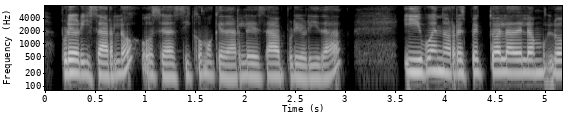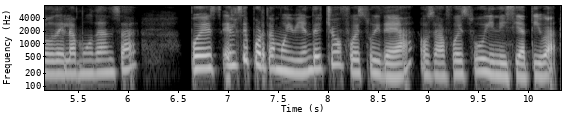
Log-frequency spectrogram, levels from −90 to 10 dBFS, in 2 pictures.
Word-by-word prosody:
priorizarlo, 190 -2 +3
o 185 - -3
sea, 170 -1 -1
así 165 +2 -7
como 185 +2 -6
que 170 -2 -3
darle 170 +2 -2
esa 170 +1 0
prioridad, 160 - -4 0.6
y 215 0 +3
bueno, 225 -2 +1
respecto 205 +1 -1
a 215 - +5
la 210 -1 +3
de 205 0 +4
la 205 0 +3
lo 200 -1 0
de 195 0 0
la 195 0 +1
mudanza, 210 +6 -3 0.5
pues 260 0 +5
él 310 +2 +1
se 425 - +1
porta 305 -7 +3
muy 235 -3 +1
bien, 210 +2 -1
de 250 - +4
hecho 320 +6 -3
fue 255 -9 -1
su 205 - -4
idea, 175 -3 +1
o - - -4
sea, 180 -1 -2
fue 195 +3 -2
su 220 +4 -2
iniciativa. 175 -2 0
195 Hz, 210 wpm, -21 LUFS, 175-215 Hz, 0.6 s, a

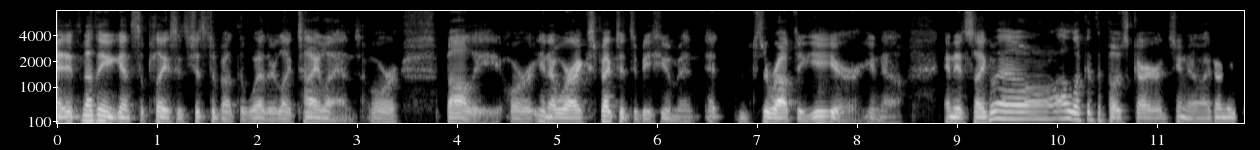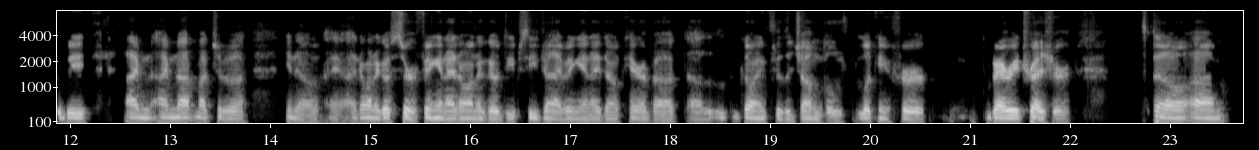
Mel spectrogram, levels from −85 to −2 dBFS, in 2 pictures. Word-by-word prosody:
it's 115 0 +1
nothing 135 0 +6
against 110 -2 +2
the - - -8
place, 105 -5 +1
it's 95 -1 -8
just 115 0 -4
about 90 - -4
the - - -7
weather, 90 -2 -2
like 90 -2 -3
Thailand 110 -4 -2
or 90 -3 -5 0.5
Bali 95 -5 0
or, 95 -1 -3
you 130 - -2
know, 110 -2 +2
where 105 -1 +5
I - - +7
expect - - +1
it - - -1
to - - -8
be - - -4
humid, 80 -1 -8
eh, 120 - -6 0.5
throughout 110 -4 +6
the - - -2
year, 120 +7 0
you - - -9
know? - - -13 0.5
And 115 0 +2
it's 110 +2 -1
like, 115 0 +4
well, 180 - +2
I'll 190 - +1
look 170 -1 +1
at 175 - -2
the 155 - -9
postcards, 105 -2 -3
you 120 - -3
know, 100 -2 -5
I 100 - -6
don't 110 0 -2
need 105 -1 -3
to - - +1
be 105 -1 +2 0.4
I'm 105 -2 +1
I'm 110 -1 -1
not 110 -1 +1
much 110 -2 -3
of 95 - -2
a 95 -1 -3 0.4
you - - -4
know, 90 -1 -5 0.3
I - - -5
I - - -4
don't 105 +1 -1
wanna 100 -2 +2
go 110 - +4
surfing 105 -1 +1
and 95 - +2
I 95 - +4
don't 100 - +1
wanna 95 0 0
go 95 0 +1
deep-sea 100 +2 -4
diving 95 -1 -1
and 90 0 -3
I 95 - -1
don't 95 -1 -5
care 100 -3 -1
about, 90 -1 -3
uh, 90 - -6
l 90 +5 -7
going 100 -3 +1
through - - -5
the - - -4
jungle 95 -2 -1
looking 100 -3 -2
for 90 -1 0 0.6
buried 100 -2 +8
treasure, 95 -3 +2 0.8
so, 105 -4 +3
um 100 -2 +2
100 Hz, 210 wpm, -26 LUFS, 95-110 Hz, 0.8 s, buried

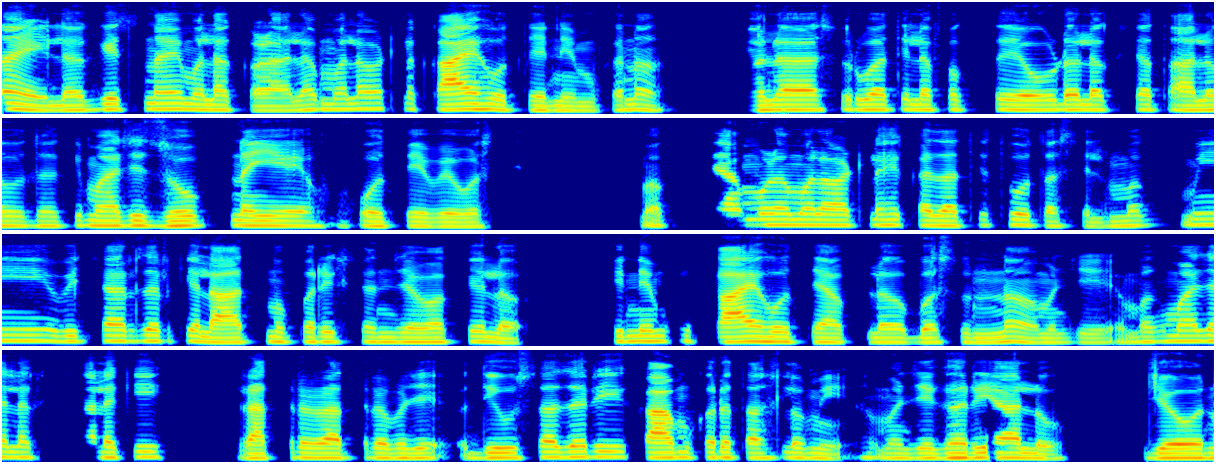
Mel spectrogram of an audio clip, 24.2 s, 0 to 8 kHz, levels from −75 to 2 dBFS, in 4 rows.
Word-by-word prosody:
नाही, 135 -6 +5
लगेच 125 +3 0
नाही 145 0 +3
मला 130 -3 +1
कळालं. 110 0 -1
मला 140 +2 -1
वाटलं 150 -1 -4
काय 135 +2 +7
होतंय 125 -3 -1
नेमकं 115 +1 -4
ना, 135 -1 0 0.5
मला 130 +1 +4
सुरुवातीला 130 0 -1
फक्त 130 0 -9
एवढं 130 0 +2
लक्षात 125 0 -3
आलं 125 +1 +2
होतं, 125 0 -2
की 135 - -7
माझी 130 0 +2
झोप 125 +2 +1
नाहीये 130 -1 +3 0.3
होते 120 0 -2
आहे 115 - +1
व्यवस्थित. 110 -1 -4 0.6
मग 65 - -1
त्यामुळं 145 - -1
मला 145 -1 +3
वाटलं 140 0 0
हे 145 - 0
कदाचित 130 +1 0
होत 140 -3 -2
असेल. 120 -3 -6
मग 130 +2 -4 0.2
मी 150 0 -2
विचार 140 +1 0
जर 145 -1 0
केला 130 -5 +4
आत्मपरीक्षण 125 0 -3
जेव्हा 120 0 +2
केलं, 120 -3 -2 0.5
की 140 - -2
नेमकं 140 0 -1
काय 130 +1 +8
होतंय 125 -2 +1
आपलं 115 0 -2
बसून 115 0 -2
ना, 130 -2 +1
म्हणजे 110 0 -5
मग 130 +2 -4
माझ्या 145 0 +1
लक्षात 140 0 -5
आलं 135 - +4
की 145 0 -1 0.4
रात्र-रात्र 125 +1 +2
म्हणजे 125 0 0 0.2
दिवसा 130 +2 +2
जरी 145 +1 +1
काम 130 0 +6
करत 135 -1 -1
असलो 125 +1 -1
मी, 120 -3 -2
म्हणजे 125 -1 -2
घरी 125 +2 +3
आलो, 120 -4 +2 0.4
जेवण 120 0 +5
130 Hz, 165 wpm, -23 LUFS, 120-135 Hz, 0.6 s, काय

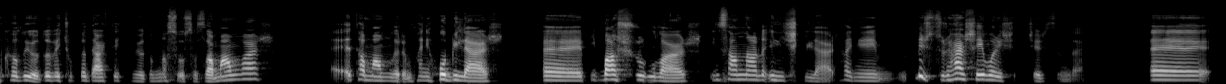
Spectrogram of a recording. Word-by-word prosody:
kalıyordu 390 - 0
ve 185 - -2
çok 185 -1 -21
da 190 - -6
dert 170 0 -1
etmiyordum. 155 0 -14
Nasıl - - -9
olsa - - -11
zaman 190 +9 +3
var. 250 0 -4 0.6
Eee, 320 -3 -4
tamamlarım. 185 -7 -2
Hani 190 -1 -9
hobiler, 185 -6 +4 0.4
eee, 185 -2 +2
bir 215 -1 -21
başvurular, 185 -9 +2
insanlarla 220 0 -1
ilişkiler, 185 -6 -6
hani, 170 -6 -9 0.3
bir 380 - +5
sürü 290 - -7
her 260 +2 +5
şey 230 -2 +3
var 210 -2 +1
işin 175 - -9
içerisinde. 450 -1 -15 0.8
Eee, 210 +3 +1
205 Hz, 135 wpm, -24 LUFS, 180-230 Hz, 0.8 s, bir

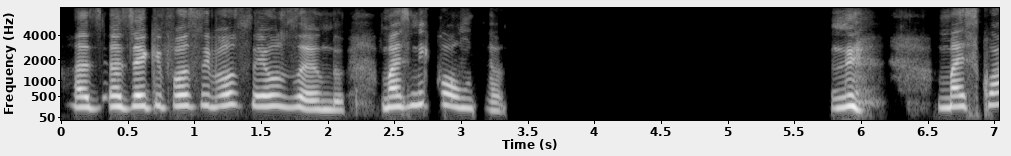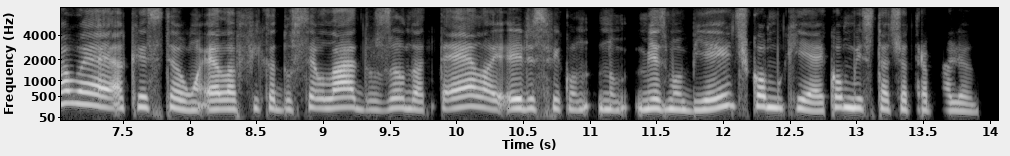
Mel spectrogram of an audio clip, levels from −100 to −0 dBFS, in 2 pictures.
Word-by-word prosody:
ach 240 -3 +3
achei 255 +1 +7
que 270 -3 -3
fosse 270 +2 +3
você 265 0 +2
usando, 200 -8 +2 0.3
mas 250 +3 +5
me 300 +2 +1
conta 225 - -1 2.4
Né. 240 +4 +6 0.6
Mas 250 +2 +2
qual 315 +2 +1
é 270 -5 +3
a - - -2
questão? 220 -6 -4
Ela 200 +1 +1
fica 215 +2 -9
do 200 - -11
seu 220 +3 -6
lado 225 -3 +1
usando 210 +3 -6
a 185 - -5
tela? 230 +1 -1
Eles 215 -1 -1
ficam 200 0 -9
no 195 -3 -6
no 225 - -14
mesmo 205 -1 -2
ambiente? 200 +9 -3
Como 245 -4 +1
que 220 -1 -5
é? 170 -3 -3
Como 235 +3 +1
isso 220 - -5
tá 200 - -4
te 195 - -7
atrapalhando? 175 -4 -9
225 Hz, 160 wpm, -22 LUFS, 195-255 Hz, 2.4 s, achei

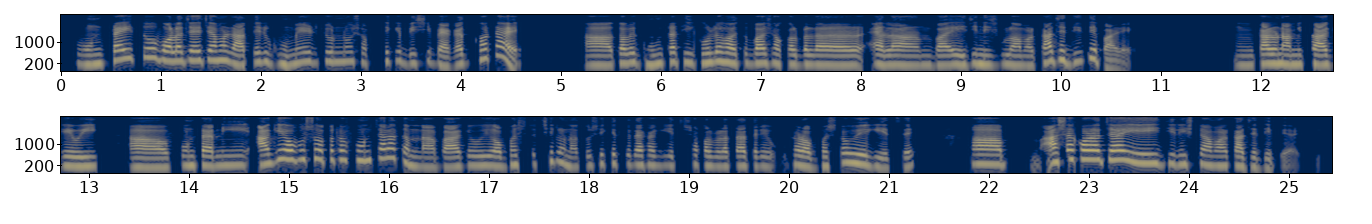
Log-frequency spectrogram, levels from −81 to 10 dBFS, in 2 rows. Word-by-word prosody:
ফোনটাই 200 +8 +1
তো 325 - -4 0.2
বলা 245 0 +6
যায় 255 -1 +3
যে 270 - -2
আমার 265 0 0
রাতের 225 +5 0
ঘুমের 205 +4 -4
জন্য 235 -1 -5 0.2
সবথেকে 240 +4 -13
বেশি 210 +3 -11
ব্যাঘাত 180 +3 0
ঘটায়, 320 +5 +2 0.7
আ - - +1 0.2
তবে 210 +1 +1
ঘুমটা 205 +4 -2
ঠিক 220 -2 -6
হলে 225 +3 0
হয়তো 215 -1 +1
বা 210 - +6
সকালবেলার 190 -2 0 0.3
অ্যালার্ম 185 -2 +1
বা 185 - +1 0.2
এই 185 - -3
জিনিসগুলো 195 -1 -5
আমার 175 -1 -7
কাজে 245 +4 +3
দিতে 245 +6 -4
পারে। - - -5 1.1
উম 180 0 -11
কারণ 205 0 +6
আমি 190 0 -4
তো - - -2
আগে 195 +1 -5
ওই 190 +1 0 0.4
আ - - +3 0.4
ফোনটা 205 0 -1
নিয়ে, 210 0 -6 0.2
আগে 240 +8 +1
অবশ্য 320 +2 -6
অতটা 315 0 -3
ফোন 300 -1 -1
চালাতাম 345 -9 +1
না 185 - -1
বা 185 - 0
আগে 190 +2 -11
ওই 210 - -4
অভ্যাসটা 220 +4 -8
ছিল 280 -2 -10
না। - - -8
তো 200 - -17
সেক্ষেত্রে 230 0 -12
দেখা 215 0 -3
গিয়েছে 205 0 -15
সকালবেলা 200 -3 -5
তাড়াতাড়ি 200 -1 -4 0.2
উঠার 215 -1 -2
অভ্যাসটা 195 +8 -9
হয়ে 235 -3 +2
গিয়েছে। 175 0 -9 0.7
আপ 225 -1 +6 0.5
আশা 295 +6 +4
করা 320 0 +9
যায় 310 0 +8 0.2
এই 240 0 +2
জিনিসটা 225 0 -7
আমার 200 0 -1
কাজে 185 -2 0
দেবে 165 - -13
আরকি। - - -32
210 Hz, 165 wpm, -23 LUFS, 195-240 Hz, 1.1 s, করা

